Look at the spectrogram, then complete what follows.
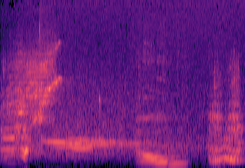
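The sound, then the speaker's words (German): Whales sing underwater: long, sliding tonal moans with rich harmonics rise and fall in pitch, followed by lower groaning calls and a final wavering cry, with no talking. “Erst als wir die Walgesänge unter Wasser aufnahmen, konnten wir alle zählen und zeigen, dass es wieder Tausende gab.”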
